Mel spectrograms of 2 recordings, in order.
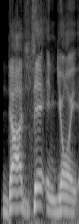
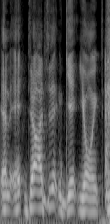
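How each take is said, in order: First: Said in the usual way. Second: Real laugh breaking through the words; chuckling as the joke sinks in. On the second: Real, not acted. Streamer repeating the joke to chat, laughing.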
